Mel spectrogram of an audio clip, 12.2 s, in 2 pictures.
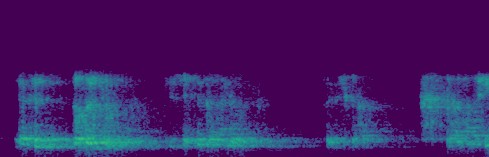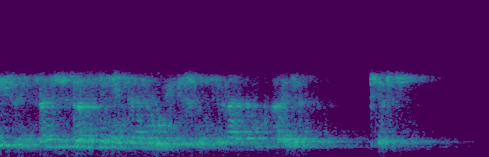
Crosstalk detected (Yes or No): No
